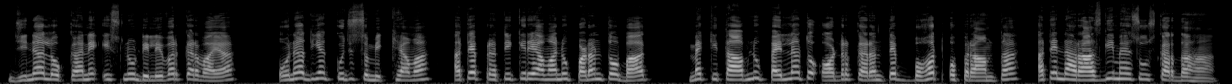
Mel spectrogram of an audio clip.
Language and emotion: Punjabi, disgusted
